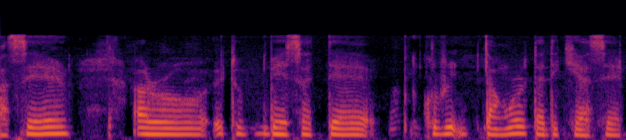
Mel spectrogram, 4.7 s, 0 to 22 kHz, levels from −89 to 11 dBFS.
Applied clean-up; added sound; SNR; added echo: neural mask model Resemble Enhance denoiser.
